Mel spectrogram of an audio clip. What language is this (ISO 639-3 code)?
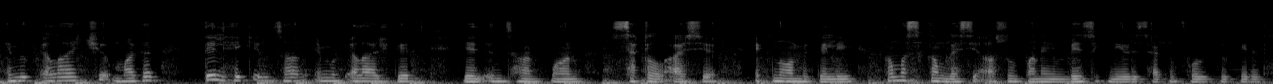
kas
